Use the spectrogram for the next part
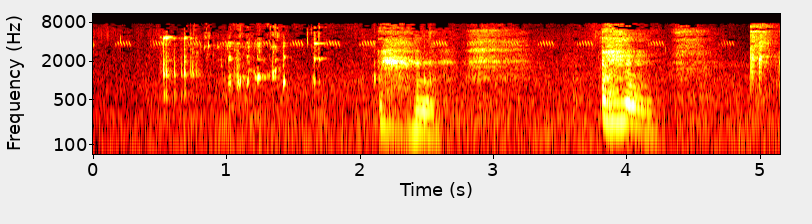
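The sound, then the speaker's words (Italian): Beer glugs and splashes into a glass in two pours at a small private bar under a pergola, each with a rising bubbly gurgle, with a few light clinks. “Un po' di birra?”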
